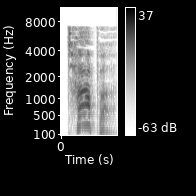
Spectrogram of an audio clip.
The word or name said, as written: tapa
